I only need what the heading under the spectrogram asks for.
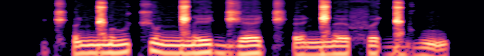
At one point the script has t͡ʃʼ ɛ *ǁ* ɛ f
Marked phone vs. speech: incorrect: ŋ͡ǁ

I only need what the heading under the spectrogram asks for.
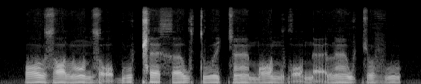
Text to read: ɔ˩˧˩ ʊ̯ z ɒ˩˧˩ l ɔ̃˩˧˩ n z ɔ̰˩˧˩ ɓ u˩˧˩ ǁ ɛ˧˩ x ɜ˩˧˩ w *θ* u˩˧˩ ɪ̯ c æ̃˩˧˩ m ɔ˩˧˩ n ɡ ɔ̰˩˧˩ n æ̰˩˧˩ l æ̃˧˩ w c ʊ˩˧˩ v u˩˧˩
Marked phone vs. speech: incorrect: t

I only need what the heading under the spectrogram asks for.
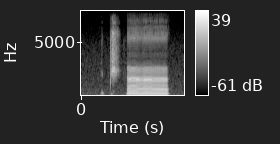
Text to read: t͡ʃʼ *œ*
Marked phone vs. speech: correct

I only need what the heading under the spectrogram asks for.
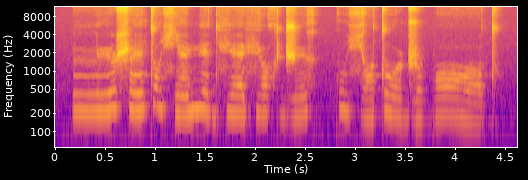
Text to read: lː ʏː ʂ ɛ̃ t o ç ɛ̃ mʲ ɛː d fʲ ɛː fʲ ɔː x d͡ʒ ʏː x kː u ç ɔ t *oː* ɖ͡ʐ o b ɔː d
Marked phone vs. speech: correct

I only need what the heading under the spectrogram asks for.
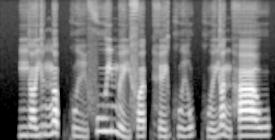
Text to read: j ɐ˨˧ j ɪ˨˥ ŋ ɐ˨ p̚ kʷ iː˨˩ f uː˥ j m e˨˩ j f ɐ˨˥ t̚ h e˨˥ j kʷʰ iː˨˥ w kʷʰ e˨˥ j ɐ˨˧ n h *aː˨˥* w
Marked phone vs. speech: incorrect: aː˥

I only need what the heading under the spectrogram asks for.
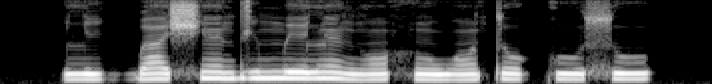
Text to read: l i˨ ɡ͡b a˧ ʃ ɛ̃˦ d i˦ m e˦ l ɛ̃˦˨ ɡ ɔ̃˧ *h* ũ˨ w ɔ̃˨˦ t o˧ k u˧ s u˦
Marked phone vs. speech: correct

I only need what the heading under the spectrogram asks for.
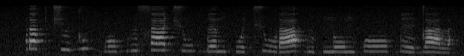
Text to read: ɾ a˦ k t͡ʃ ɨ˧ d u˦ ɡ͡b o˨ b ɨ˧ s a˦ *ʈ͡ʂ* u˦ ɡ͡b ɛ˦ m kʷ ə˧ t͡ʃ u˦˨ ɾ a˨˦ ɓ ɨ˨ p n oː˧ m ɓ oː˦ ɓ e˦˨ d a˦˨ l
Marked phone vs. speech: incorrect: t͡ʃ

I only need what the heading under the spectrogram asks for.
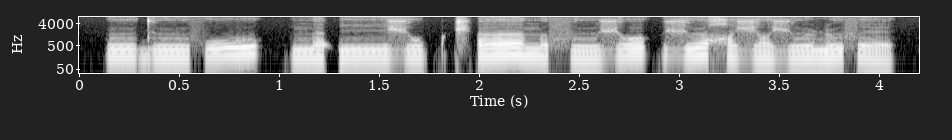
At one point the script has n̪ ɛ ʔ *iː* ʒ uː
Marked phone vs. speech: correct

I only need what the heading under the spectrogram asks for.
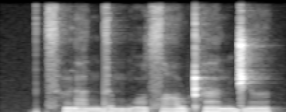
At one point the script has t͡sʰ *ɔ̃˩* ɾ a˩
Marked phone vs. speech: incorrect: ə̃˩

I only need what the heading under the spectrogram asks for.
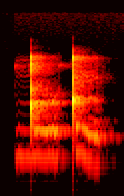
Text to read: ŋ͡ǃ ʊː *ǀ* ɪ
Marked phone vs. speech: incorrect: ǃ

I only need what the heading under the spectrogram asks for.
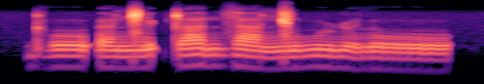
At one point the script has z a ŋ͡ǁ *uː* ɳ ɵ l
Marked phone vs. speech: correct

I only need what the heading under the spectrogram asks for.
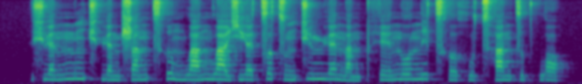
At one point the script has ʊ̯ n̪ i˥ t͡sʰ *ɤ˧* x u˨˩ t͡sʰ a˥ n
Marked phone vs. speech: incorrect: ɤ˧˥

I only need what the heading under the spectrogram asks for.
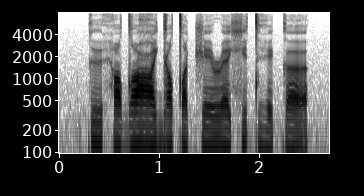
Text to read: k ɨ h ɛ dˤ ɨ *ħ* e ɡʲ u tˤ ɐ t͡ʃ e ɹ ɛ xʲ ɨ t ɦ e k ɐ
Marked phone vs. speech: incorrect: ʕ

